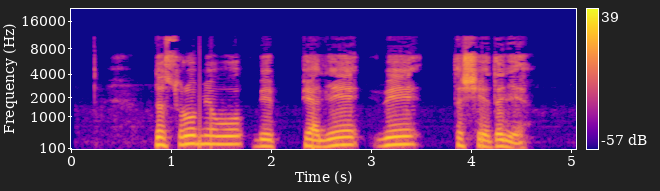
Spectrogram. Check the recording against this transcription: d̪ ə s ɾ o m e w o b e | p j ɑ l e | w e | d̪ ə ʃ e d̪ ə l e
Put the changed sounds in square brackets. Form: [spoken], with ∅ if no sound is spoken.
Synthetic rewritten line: d̪ ə s ɾ o m e w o b e | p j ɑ l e | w e | [t̪] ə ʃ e d̪ ə l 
